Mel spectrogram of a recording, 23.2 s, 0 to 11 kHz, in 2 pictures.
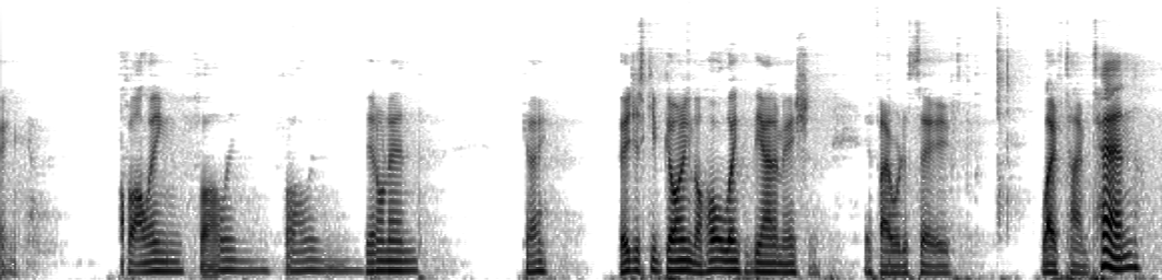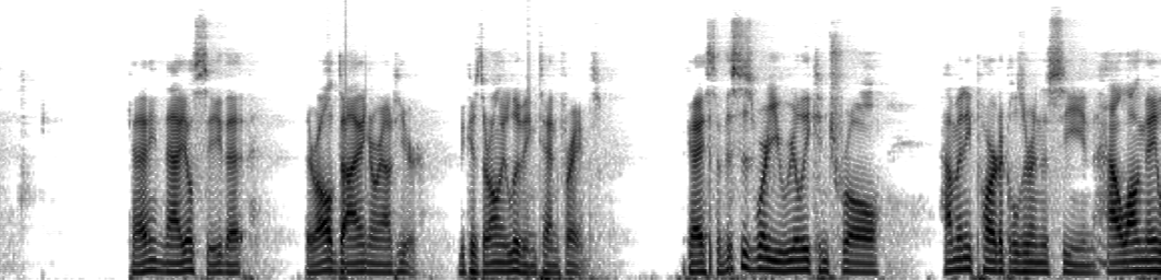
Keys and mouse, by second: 4.3-6.1 middle drag, 8.6 click, 10.3-11.6 middle drag, 12.4-13.9 drag, 13.9-15.6 middle drag.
